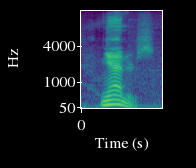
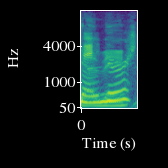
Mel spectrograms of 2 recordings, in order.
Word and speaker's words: Nyanners: It's Nyanners. Yeah. What were you pronouncing before? Everybody was yelling Nainers?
